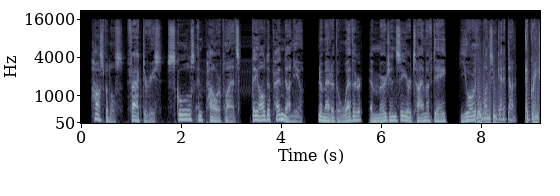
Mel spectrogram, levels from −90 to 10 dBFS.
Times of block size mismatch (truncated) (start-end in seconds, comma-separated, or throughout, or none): 7.87-9.19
